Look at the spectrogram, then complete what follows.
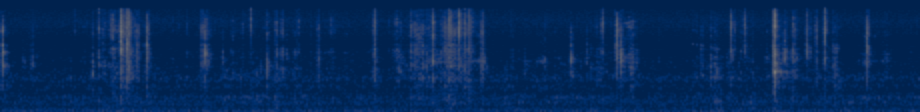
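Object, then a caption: Bar of soap. A utility-knife blade carves curls off the side of a narrow, solid, pale pink soap block held in the hand. Quiet, crisp scraping with many short, bright clicks and ticks is heard over a low background hum, with a few sharper snaps standing out.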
